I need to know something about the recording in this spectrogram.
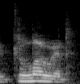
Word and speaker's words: glowered: because it rhymes with flowered?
